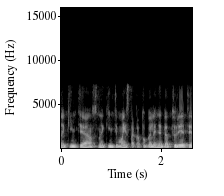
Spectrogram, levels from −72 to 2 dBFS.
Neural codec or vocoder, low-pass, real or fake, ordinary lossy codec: none; 7.2 kHz; real; AAC, 96 kbps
